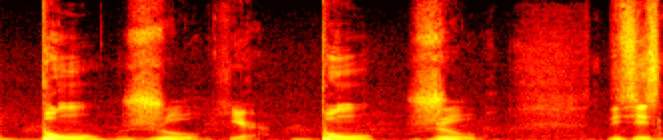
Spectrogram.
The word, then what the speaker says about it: bonjour: Bonjour. Be careful here of the pronunciation because most of the speakers, they don't know how to say O-N in French. So we don't say bonjour.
